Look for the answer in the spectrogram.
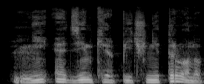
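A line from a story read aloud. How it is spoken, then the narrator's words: Muttering. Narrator (Russian): бормотал он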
